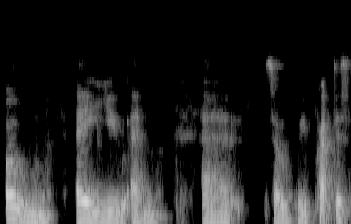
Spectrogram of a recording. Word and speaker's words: Om: english or in the latin alphabet it's actually pronounced ohm a-u-m uh so we practice the three sounds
